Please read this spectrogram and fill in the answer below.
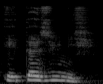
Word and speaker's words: États-Unis: في الولايات المتحدة، الولايات المتحدة تلفظ هكذا إيتازوني، لأنه بيصير الليزون بين الإس والإو، بنقول ليز إيتازوني يعني الولايات المتحدة إيتازوني.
